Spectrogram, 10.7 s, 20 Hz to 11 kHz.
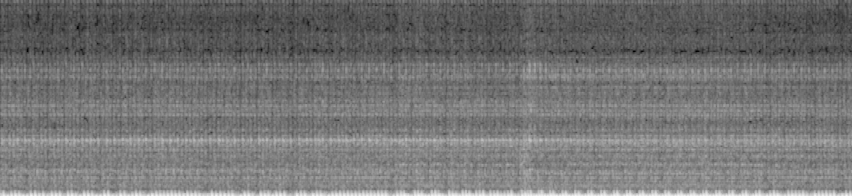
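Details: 1969 Triumph T100C twin, cold start on one kick after a rebuild: steady, even low thumping at about four beats a second, no knocks or rattles, settling into a clean idle; normal idle.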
